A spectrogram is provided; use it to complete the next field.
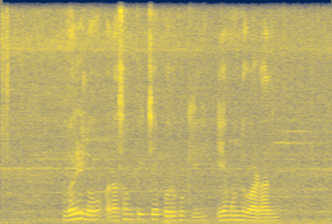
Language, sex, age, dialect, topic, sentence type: Telugu, male, 18-24, Utterandhra, agriculture, question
